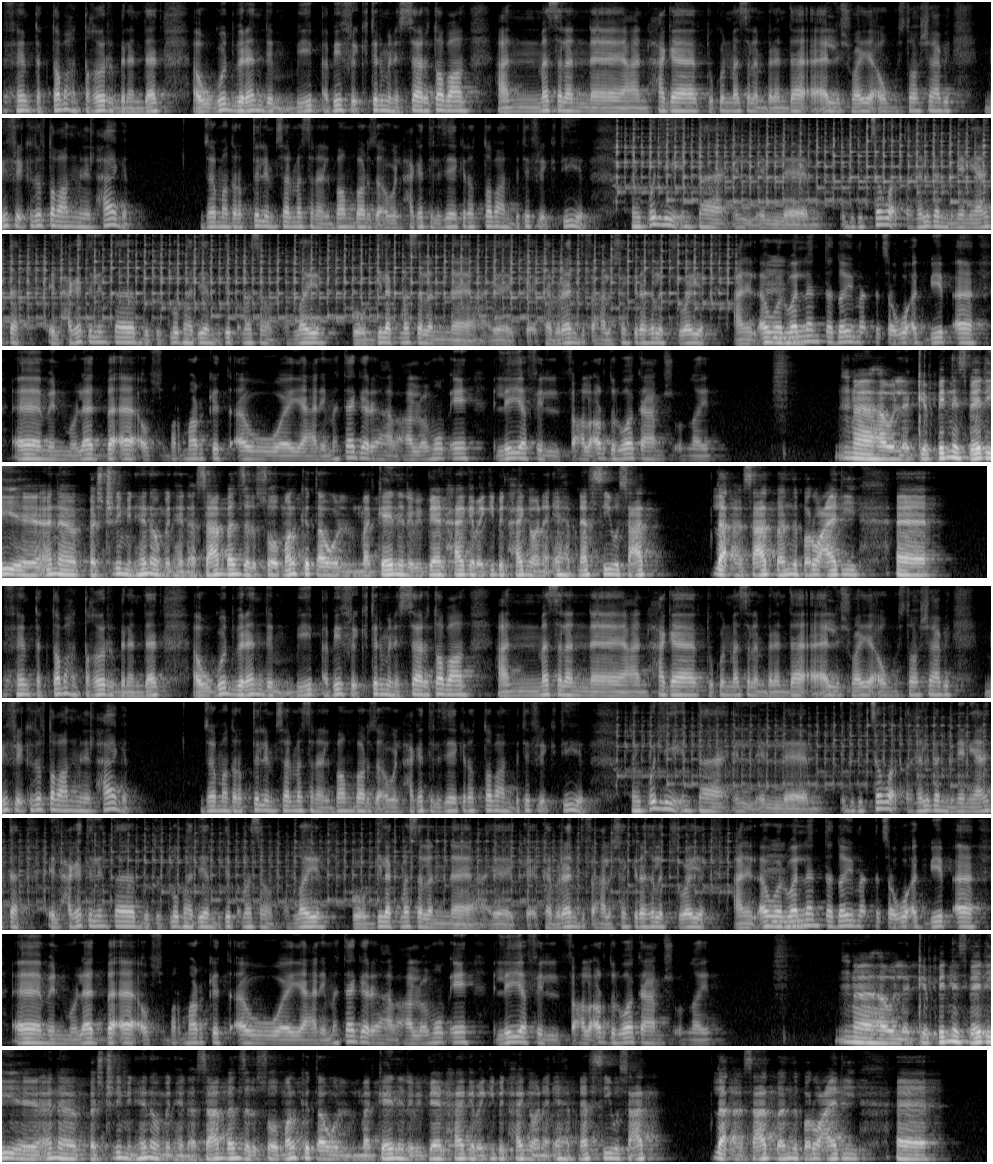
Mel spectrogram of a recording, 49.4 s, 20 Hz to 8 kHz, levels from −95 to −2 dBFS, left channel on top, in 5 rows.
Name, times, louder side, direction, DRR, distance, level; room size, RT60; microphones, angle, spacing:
voice 1, 0.0-11.2 11.9-23.0 23.3-34.3 34.6-36.8, equal, ahead, 16 dB, 0.7 m, -34 dB
sound 1, 16.0-27.2, left 8 dB, 65° left, 2.1 m, -45 dB
voice 2, 27.4-27.8 37.4-37.5 38.0-46.0 46.7-48.8, left 2 dB, 45° left, 9 dB, 0.9 m, -28 dB
28.0 x 17.0 x 3.0 m, 0.37 s
head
